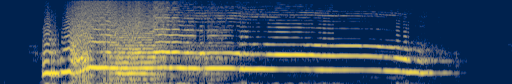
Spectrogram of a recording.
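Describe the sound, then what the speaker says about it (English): A single long wolf howl sound effect, loud and close, rising sharply and then holding a steady, mournful tone for about three seconds before fading out, with no other sounds. "I hear the wolf cry of my own fears"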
